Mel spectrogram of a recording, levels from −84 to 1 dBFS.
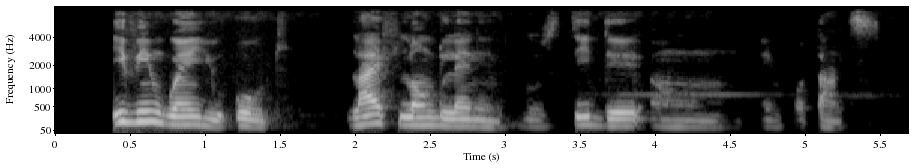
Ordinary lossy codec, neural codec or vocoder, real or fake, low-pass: none; none; real; 7.2 kHz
